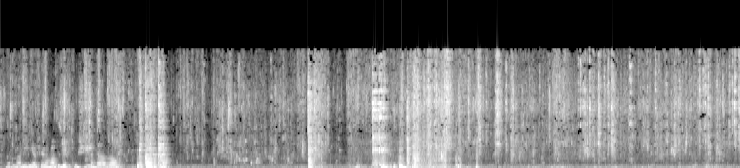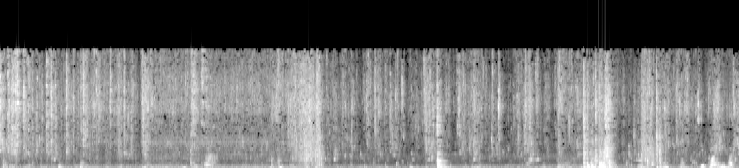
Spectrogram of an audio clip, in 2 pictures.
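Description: Dishes clink and clatter against a metal pot.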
